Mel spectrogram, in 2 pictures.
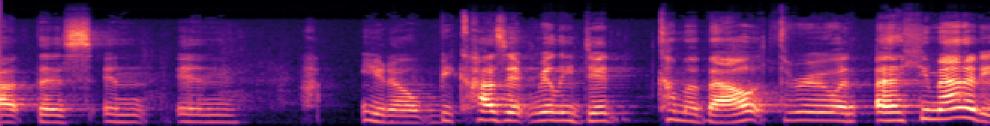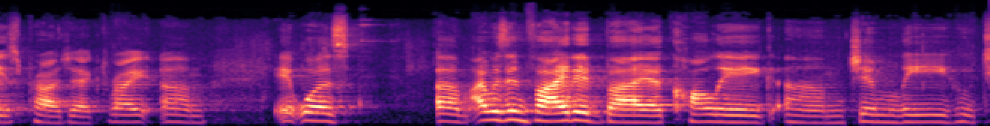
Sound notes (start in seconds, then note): none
